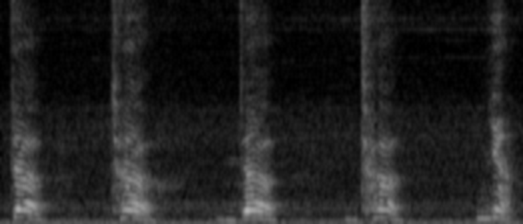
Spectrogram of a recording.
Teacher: जीभ जो है उच्चारण करते समय ऊपर तालु को छू कर आती है, तो इसलिए इनको तालव्य वर्ण कहते हैं।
